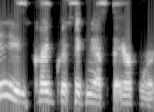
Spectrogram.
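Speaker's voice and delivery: plain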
